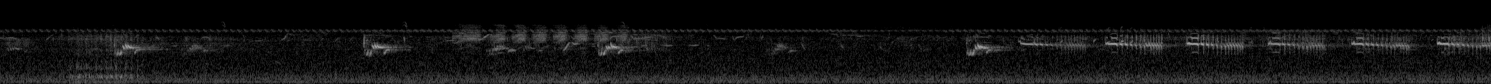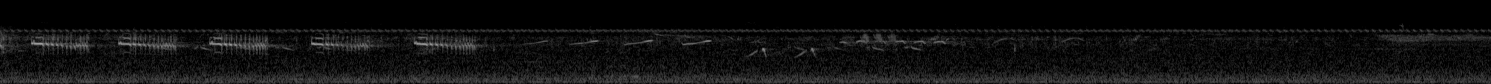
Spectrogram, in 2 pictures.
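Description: Wild bird calling: single sharp downslurred notes every couple of seconds, a short rattle about five seconds in, then a run of about a dozen quick downslurred notes, roughly two a second, from about ten to twenty seconds in. A steady high-pitched whine runs underneath.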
